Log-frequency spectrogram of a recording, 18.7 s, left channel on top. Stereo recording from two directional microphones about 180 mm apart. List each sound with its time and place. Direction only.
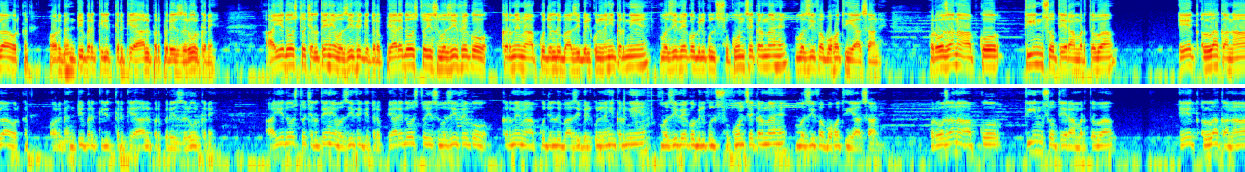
0.0 s speech: 50° left (ahead or behind)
